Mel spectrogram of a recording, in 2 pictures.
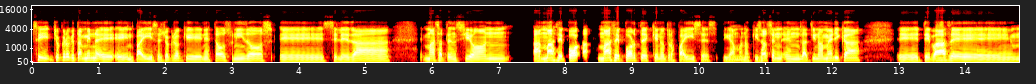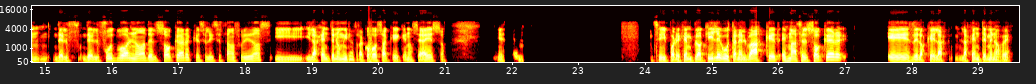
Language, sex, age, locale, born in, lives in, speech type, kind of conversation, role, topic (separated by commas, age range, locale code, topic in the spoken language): Spanish, male, 45-49, es-AR, Argentina, United States, conversation, unstructured, none, ¿Te parece justo que algunos deportes estén mucho mejor pagados que otros?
